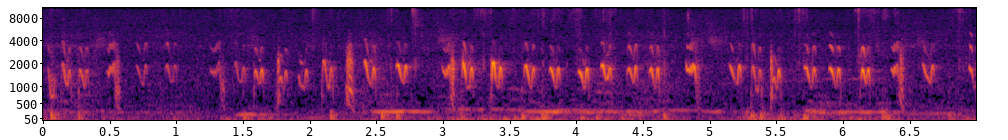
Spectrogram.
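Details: Quail prepared for a fight, called batair locally: dense runs of quick, clipped, downward-slurring notes repeated several times a second, some louder bursts near the middle, over intermittent low droning tones.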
